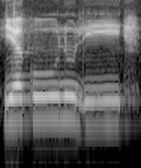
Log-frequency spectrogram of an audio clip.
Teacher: یکون لی، یا کے زبر کو بغیر کھینچے ہوئے ادا کرنا ہے، واو ساکن سے پہلے کاف کے اوپر پیش، واو مدہ ہو رہا ہے، دو حرکت کھینچ کے ادا کریں گے۔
